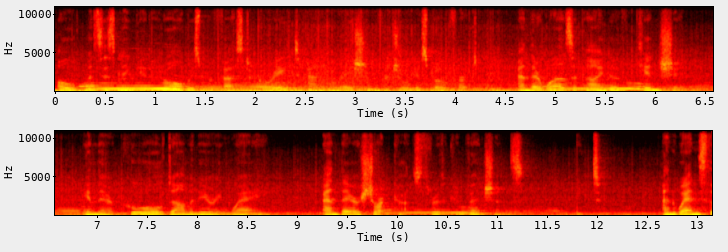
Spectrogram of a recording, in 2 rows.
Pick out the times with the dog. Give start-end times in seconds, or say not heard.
0.2-2.5, 5.0-7.1, 9.8-11.7.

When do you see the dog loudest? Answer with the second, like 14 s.
1 s.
